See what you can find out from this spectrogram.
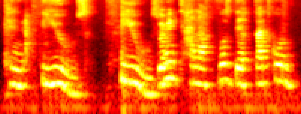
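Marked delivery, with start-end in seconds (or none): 0.1-2.1 "Confuse" with a short first syllable, long FUSE; slow teacher's "Confuse", stress landing on the f; stress on second syllable. Shown as a demonstration. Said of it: "روی ف تاکید داره".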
